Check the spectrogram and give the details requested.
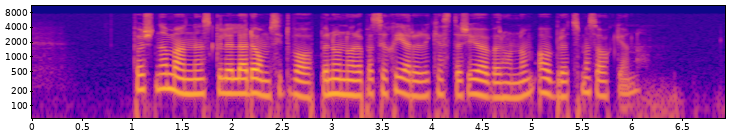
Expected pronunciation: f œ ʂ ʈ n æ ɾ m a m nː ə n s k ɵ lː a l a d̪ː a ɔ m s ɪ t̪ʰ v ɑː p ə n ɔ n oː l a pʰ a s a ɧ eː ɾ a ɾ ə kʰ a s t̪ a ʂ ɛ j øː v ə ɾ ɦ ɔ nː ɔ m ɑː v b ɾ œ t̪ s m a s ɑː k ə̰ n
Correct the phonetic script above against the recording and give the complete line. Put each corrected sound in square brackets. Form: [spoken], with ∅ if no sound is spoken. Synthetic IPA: f œ ʂ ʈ n æ ɾ m a [∅] nː ə n s k ɵ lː [ə] l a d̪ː a ɔ m s ɪ [t̪] v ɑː p ə n ɔ n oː [ɾ] a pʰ a s a ɧ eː ɾ a ɾ ə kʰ a s t̪ a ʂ ɛ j øː v ə ɾ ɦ ɔ nː ɔ m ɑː v b ɾ œ t̪ s m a s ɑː k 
